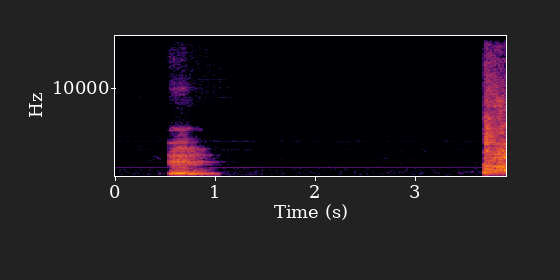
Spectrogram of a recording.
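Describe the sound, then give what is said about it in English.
A harsh cough rasps out, followed by about three seconds of silence, then a second sharp cough bursts in at the very end. No one speaks. “Ain't it funny that when I start talking about this, I start coughing?”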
